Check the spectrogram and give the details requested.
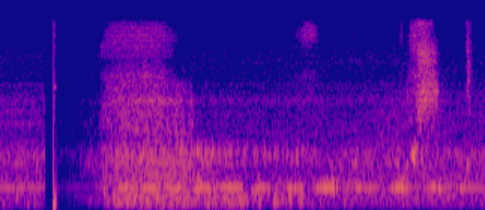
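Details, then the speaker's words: The podcaster's own mechanical ventilator: a sharp click, a brief pause, then a rushing airflow hiss over a steady low hum as it delivers a breath. "everyone my name is that noise you're hearing is my ventilator and welcome page turners that were not my stores podcast"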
